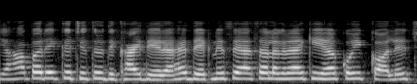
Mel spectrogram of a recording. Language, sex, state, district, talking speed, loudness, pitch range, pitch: Hindi, female, Bihar, Vaishali, 270 wpm, -13 LUFS, 240-270 Hz, 265 Hz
